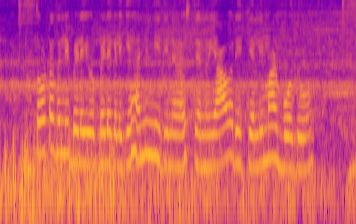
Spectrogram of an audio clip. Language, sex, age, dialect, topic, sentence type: Kannada, female, 31-35, Coastal/Dakshin, agriculture, question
